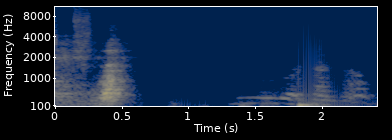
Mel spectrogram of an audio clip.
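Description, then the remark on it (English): A dog having a little tantrum barks sharply once, then lets out whiny, yelping vocalizations a moment later, somewhat muffled, with a low rumble underneath. “Oh, you get to hear my dog having a little tantrum in the background.”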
